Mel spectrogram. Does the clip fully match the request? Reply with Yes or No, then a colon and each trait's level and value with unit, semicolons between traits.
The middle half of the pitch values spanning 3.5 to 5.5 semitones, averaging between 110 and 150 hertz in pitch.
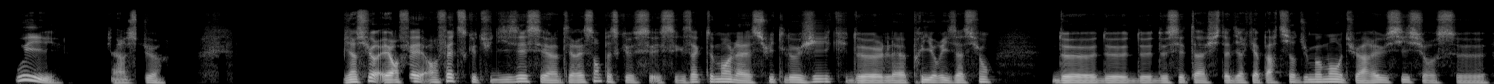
No: average, 3.9 semitones; low, 100 Hz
